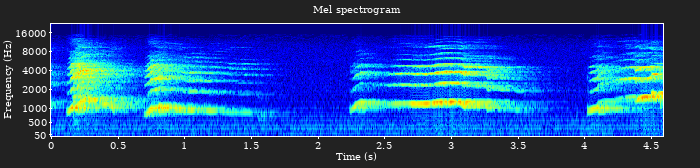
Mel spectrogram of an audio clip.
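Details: Loud, close puppy whining: short sharp cries, a long sustained wavering whine, then another rising squeal, with quiet gaps between.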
